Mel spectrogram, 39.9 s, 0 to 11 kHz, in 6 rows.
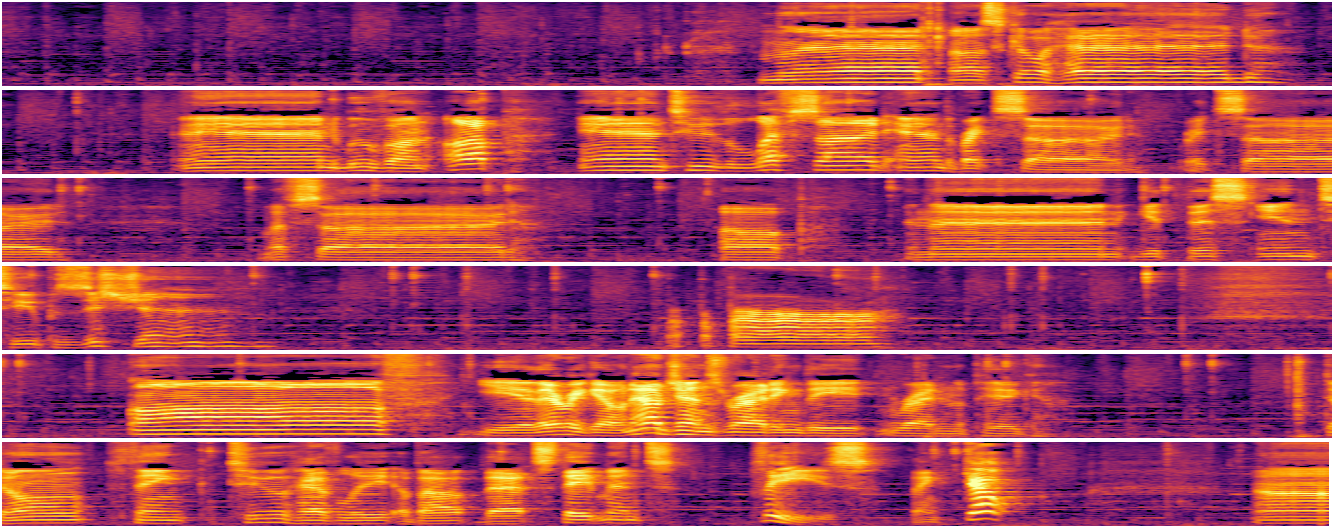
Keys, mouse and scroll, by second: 4.6 KP_Decimal, 5.3-6.0 scroll down 9, 8.3 click, 9.9 right click, 10.9 right click, 12.1 click, 13.9 right click, 14.5 click, 15.8 right click, 16.6-17.8 drag, 19.2 right click, 20.1-21.2 drag, 22.0 right click, 23.2 click, 26.8 right click, 27.8-28.8 drag, 31.6 shift+right click, 32.6 shift+right click, 34.2-35.8 drag, 38.0 right click.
